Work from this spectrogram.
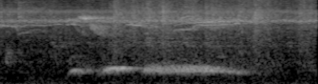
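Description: A caged spotted dove gives one short soft coo, a single low hooting phrase rising then trailing off, heard close against quiet background.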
